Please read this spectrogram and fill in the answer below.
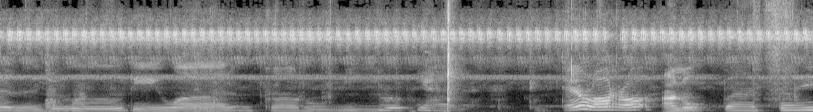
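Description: Crickets chirping in a steady, fast, even trill throughout. A person's voice rises and falls over them at times, loudest a little past the middle.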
